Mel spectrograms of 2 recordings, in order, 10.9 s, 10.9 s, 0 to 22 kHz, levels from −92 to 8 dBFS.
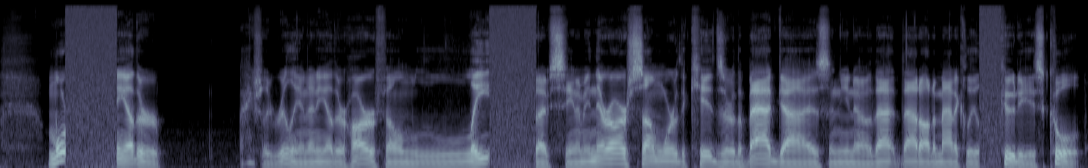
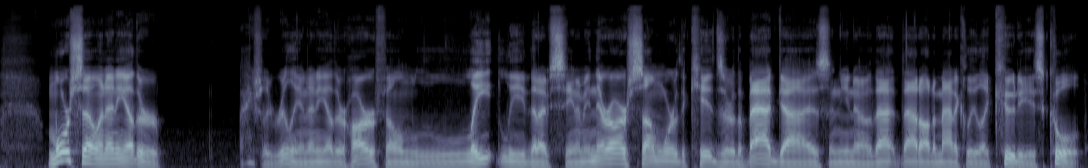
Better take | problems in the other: second | audio cutting out; filled with static; at 0.5 s for 0.5 s, at 5 s and at 10 s

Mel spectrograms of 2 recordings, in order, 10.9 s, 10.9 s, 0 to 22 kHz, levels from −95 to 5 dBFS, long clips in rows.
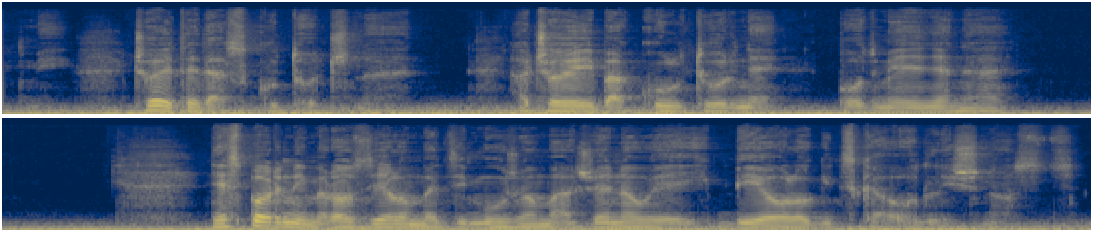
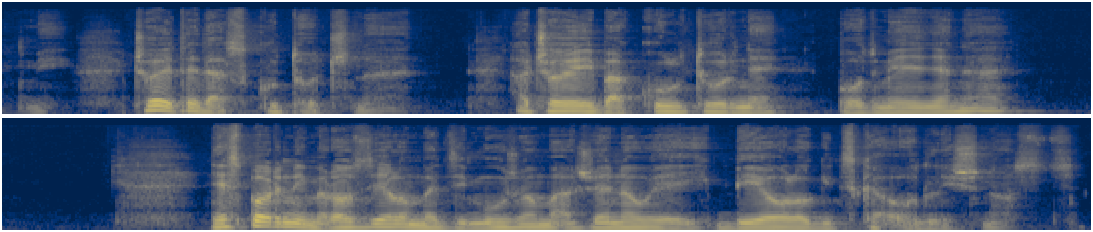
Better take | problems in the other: second | low rumble; faint; throughout; 25 dB below the speech

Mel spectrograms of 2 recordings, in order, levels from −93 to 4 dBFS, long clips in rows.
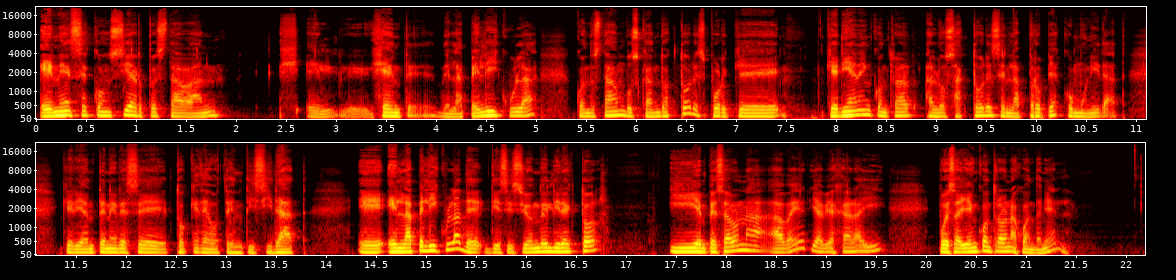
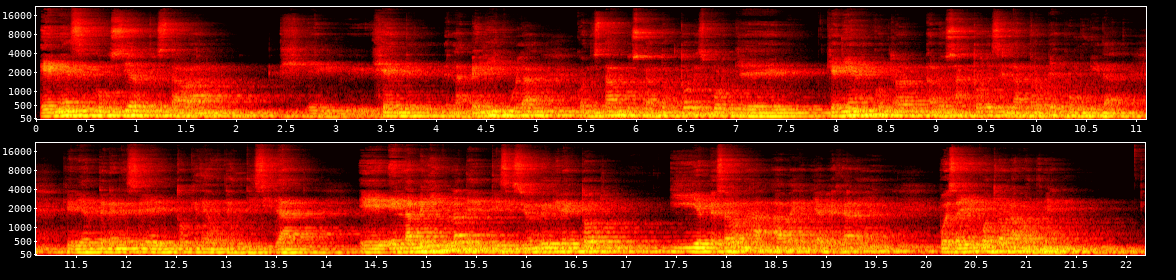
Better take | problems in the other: first | room echo; strong; dies away in 2.4 s // off-mic speech; far

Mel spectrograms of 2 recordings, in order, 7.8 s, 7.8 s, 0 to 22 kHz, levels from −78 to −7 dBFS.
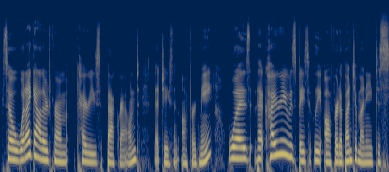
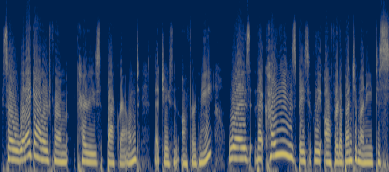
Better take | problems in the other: first | distortion; heavy; 18% of the sound clipped

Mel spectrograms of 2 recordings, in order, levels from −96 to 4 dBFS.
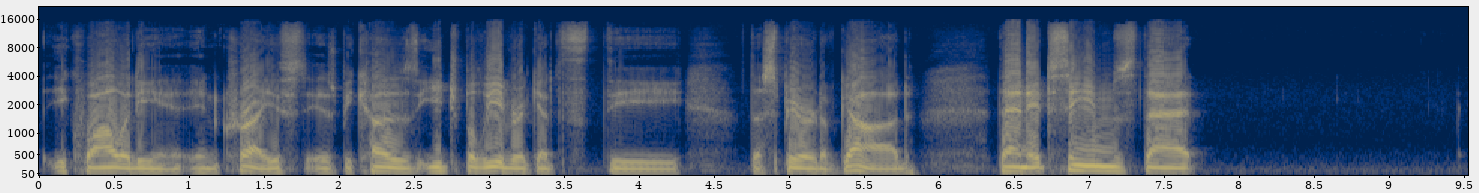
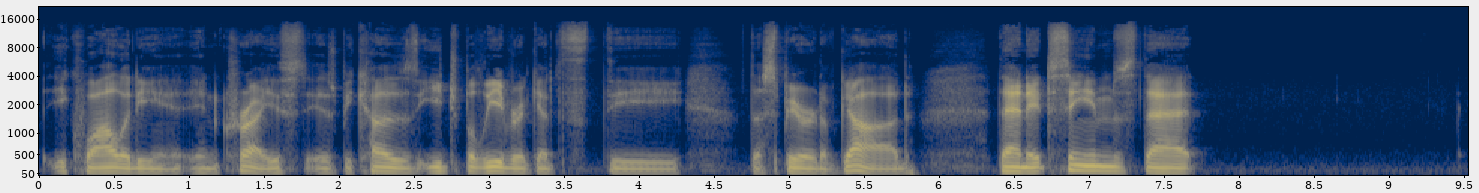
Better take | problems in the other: second | distortion; heavy; 6% of the sound clipped

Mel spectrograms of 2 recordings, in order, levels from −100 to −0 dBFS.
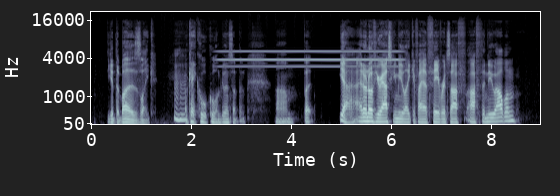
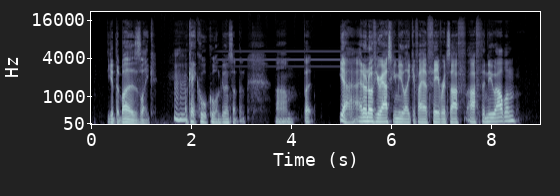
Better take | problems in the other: second | high-pitched whine; loud; from 2.5 to 6 s; 4 kHz, 9 dB below the speech; faint in the second

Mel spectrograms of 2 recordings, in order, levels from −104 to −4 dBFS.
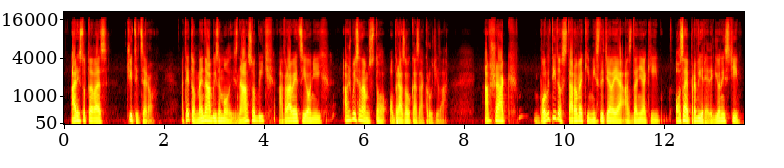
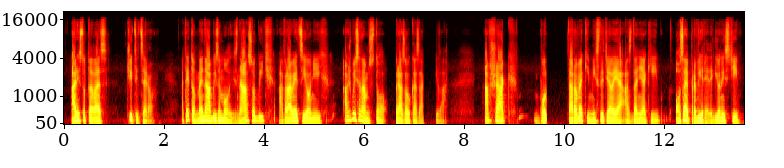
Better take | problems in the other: first | audio cutting out; at 6.5 s, at 7 s and at 9.5 s

